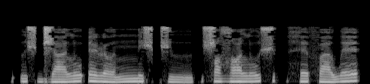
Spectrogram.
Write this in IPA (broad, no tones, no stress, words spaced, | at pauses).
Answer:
ʔɯʃd͡ʒalo ʔɛɭʌnːeʃ t͡ʃɯ | ʃizˤʌloʃ | hɛfawɛ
